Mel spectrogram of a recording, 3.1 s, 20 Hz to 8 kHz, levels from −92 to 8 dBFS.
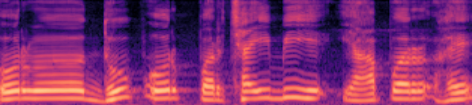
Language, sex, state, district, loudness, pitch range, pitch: Hindi, male, Chhattisgarh, Korba, -12 LUFS, 190-225 Hz, 215 Hz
